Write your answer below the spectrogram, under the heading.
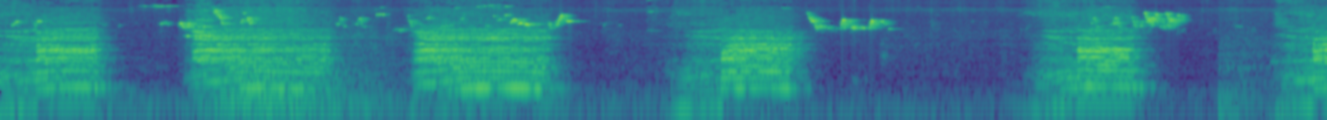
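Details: Cow calling its companions back to the pen with four long, loud, harmonic moos spaced a few seconds apart, some rising then falling, and bird chirps heard between calls.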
